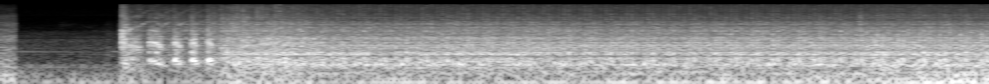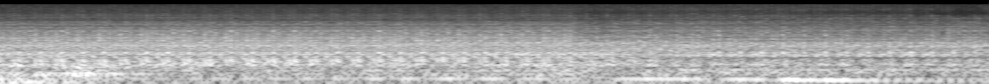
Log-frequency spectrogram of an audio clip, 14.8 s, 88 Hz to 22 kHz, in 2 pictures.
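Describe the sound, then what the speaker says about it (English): 2018 Chevrolet Colorado ZR2 diesel turning over and settling into a steady, loud idle, recorded close with the hood up, a rough clattering rumble holding even throughout. "I do want to start it and let you listen to how loud it is, both with the hood up and the hood down"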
